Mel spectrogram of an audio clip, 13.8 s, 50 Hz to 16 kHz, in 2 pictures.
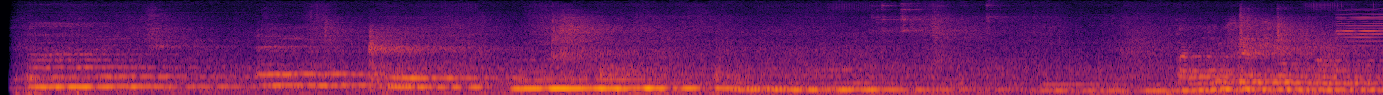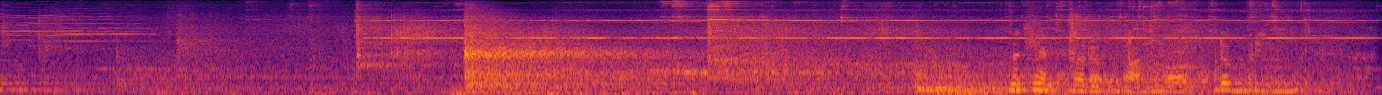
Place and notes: Litvínov, Česká republika - hallway voices
more infos in czech:
Česko, European Union, 26 May 2013, 17:04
